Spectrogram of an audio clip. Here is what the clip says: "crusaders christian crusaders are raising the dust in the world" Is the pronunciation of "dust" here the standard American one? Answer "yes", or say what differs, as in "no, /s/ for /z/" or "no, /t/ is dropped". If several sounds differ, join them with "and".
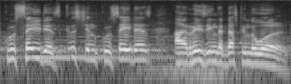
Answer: yes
